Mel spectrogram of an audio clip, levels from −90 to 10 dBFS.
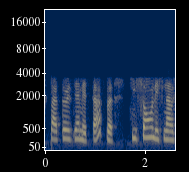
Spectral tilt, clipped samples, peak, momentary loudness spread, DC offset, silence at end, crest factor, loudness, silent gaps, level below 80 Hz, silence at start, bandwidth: -9 dB/octave; under 0.1%; -12 dBFS; 9 LU; under 0.1%; 0 s; 18 dB; -30 LUFS; none; -82 dBFS; 0.1 s; 3.7 kHz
